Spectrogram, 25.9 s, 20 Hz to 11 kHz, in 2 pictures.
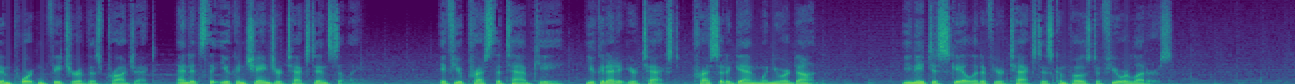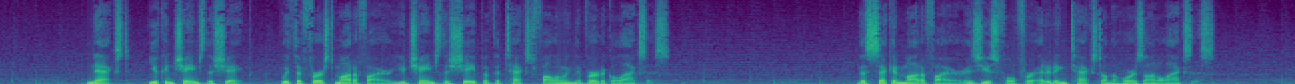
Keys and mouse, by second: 1.4 BackSpace, 2.8 z, 3.3 e, 3.4 r, 3.8 o, 6.1 Tab, 7.4-9.0 drag, 9.6 s, 11.6 click, 15.6-20.0 drag, 21.3-25.9 drag.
